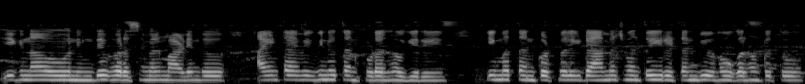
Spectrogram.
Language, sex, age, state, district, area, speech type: Kannada, female, 18-30, Karnataka, Bidar, rural, spontaneous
